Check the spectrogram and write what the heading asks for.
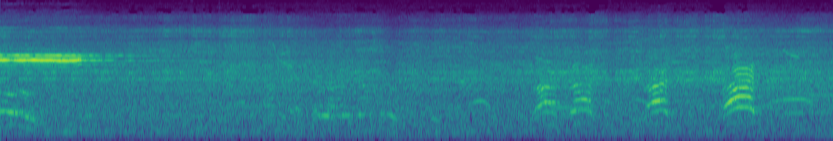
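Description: A referee's pea whistle gives one short, steady blast that cuts off about half a second in, signalling the free kick to be taken. Players then shout several short calls in the last two seconds.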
